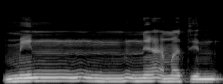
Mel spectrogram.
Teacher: নুন সাকিনের পরে নুন এসেছে, ইদগাম তাম পরিপূর্ণ গুণনা সহকারে ইদগাম হবে।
